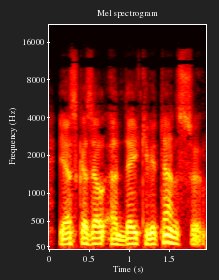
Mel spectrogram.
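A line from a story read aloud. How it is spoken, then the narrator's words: Grim repetition. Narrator (Russian): мрачно повторил Кремнев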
